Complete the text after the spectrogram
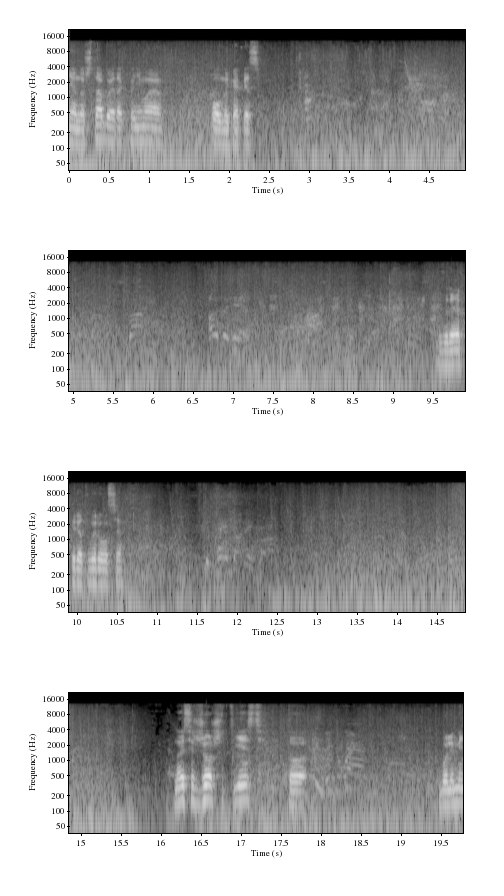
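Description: Energy weapons fire in rapid bursts amid a gunfight.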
